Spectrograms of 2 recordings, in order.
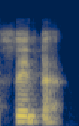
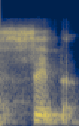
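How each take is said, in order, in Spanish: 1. La lengua se sitúa entre los dientes, un sonido th. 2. La lengua se queda detrás de los dientes, un sonido s.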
